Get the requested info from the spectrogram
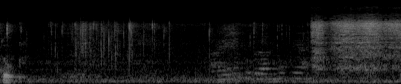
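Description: Plastic bag of fish-bait dough crinkling faintly as it is handled. About three seconds in, a loud steady hiss sets in from the pot of nearly boiling water on the gas burner.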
